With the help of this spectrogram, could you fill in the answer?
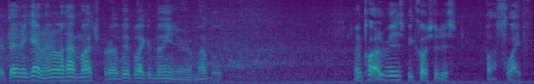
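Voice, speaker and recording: A man talks at a fairly quick pace with a medium pitch, lively intonation and a relaxed, dark, mellow tone. Long pauses come often. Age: 60s. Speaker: vlogger living in a converted bus. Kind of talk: casual video vlog. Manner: relaxed, rambling.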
